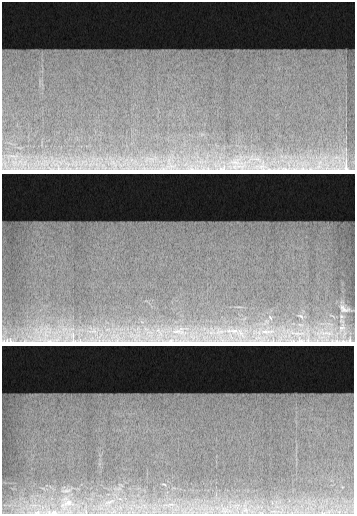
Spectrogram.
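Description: A large ship's engine hums steadily close by.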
